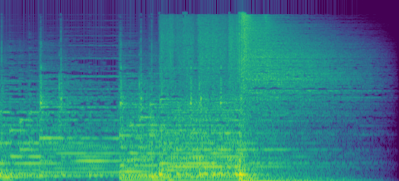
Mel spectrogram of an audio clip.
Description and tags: In the game Open Surge there is a logotype depicting the CC logo. This is a bit of music to acompany it.
commons, jingle, logo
